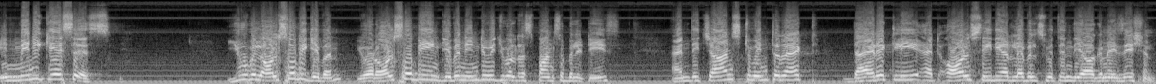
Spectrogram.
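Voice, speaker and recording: A man speaks at a fairly quick pace in a high pitch, his loudness very even. Noticeable background noise runs behind him. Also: ordinary pitch variation. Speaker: senior telecom executive addressing engineers. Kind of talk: speech to staff.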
